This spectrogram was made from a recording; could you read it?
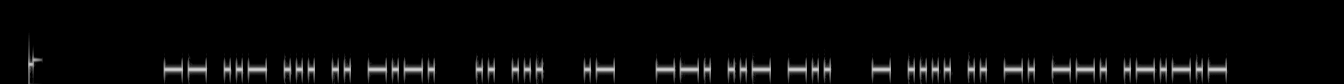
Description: Morse code, heard as a keyed tone, about 20 wpm, 700 Hz. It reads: MUSIC IS A GUD THING.
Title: Sentences from Top 300 Words and Abbreviations 20wpm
